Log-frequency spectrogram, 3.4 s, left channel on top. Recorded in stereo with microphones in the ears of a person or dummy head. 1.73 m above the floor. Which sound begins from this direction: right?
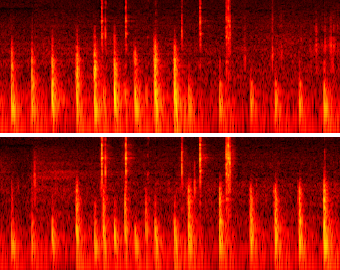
A camera shutter, at 1.0 s.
